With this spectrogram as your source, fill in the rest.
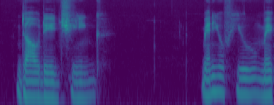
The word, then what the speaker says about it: Daodejing: the week, is called Daodejing. Many of you may call it Tao Te Ching. That's how it is spelled in English. But I'm going by the Chinese pronunciation, which is Daodejing.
